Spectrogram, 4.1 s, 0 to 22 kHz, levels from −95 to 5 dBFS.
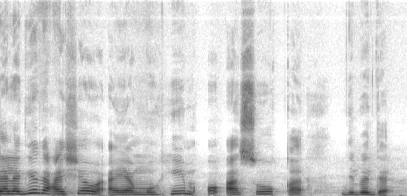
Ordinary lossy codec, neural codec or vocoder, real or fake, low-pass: none; none; real; none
